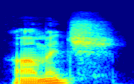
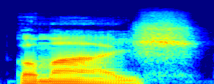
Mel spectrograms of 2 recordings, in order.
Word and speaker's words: homage: homage did you know there's three different ways to say the word homage maybe you think I'm saying it wrong there's a French way omage there's a British way homage and then there's an American Way homage you're welcome you got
